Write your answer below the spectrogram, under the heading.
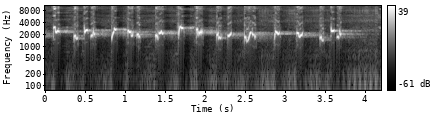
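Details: Yellow-vented bulbul in a gacor ropel song meant to encourage other bulbuls to sing: a steady stream of quick, rising and falling whistled notes, bubbly and continuous, over a faint low hum.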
